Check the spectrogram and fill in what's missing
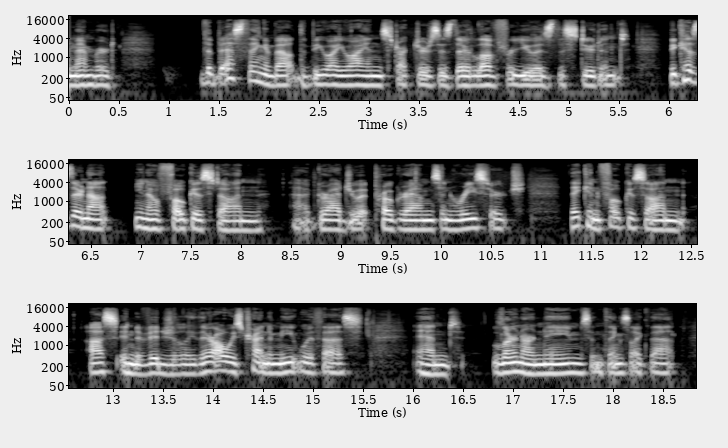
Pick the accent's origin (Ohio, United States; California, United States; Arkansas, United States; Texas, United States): Ohio, United States; moved away as an adult; now in Rexburg, United States; I grew up in Ohio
